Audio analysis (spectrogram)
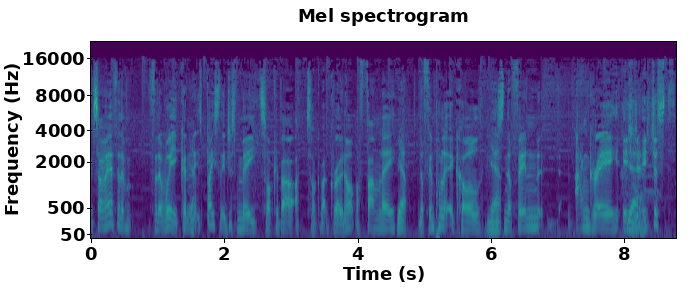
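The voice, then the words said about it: Northern English accent. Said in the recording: “my northern accent will translate down south”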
